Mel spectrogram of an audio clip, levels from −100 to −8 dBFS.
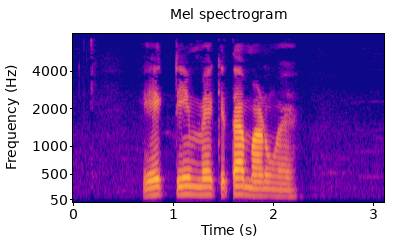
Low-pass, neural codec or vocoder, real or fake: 7.2 kHz; none; real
